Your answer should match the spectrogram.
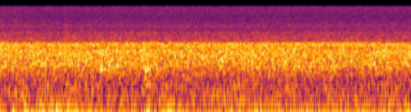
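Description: Steady, even hiss with a faint low hum beneath it: the room tone and noise floor of a voiceover recording, with nothing else happening.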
